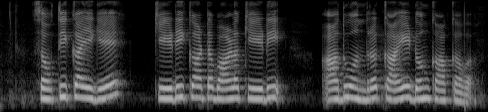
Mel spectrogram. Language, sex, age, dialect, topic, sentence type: Kannada, female, 41-45, Dharwad Kannada, agriculture, statement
